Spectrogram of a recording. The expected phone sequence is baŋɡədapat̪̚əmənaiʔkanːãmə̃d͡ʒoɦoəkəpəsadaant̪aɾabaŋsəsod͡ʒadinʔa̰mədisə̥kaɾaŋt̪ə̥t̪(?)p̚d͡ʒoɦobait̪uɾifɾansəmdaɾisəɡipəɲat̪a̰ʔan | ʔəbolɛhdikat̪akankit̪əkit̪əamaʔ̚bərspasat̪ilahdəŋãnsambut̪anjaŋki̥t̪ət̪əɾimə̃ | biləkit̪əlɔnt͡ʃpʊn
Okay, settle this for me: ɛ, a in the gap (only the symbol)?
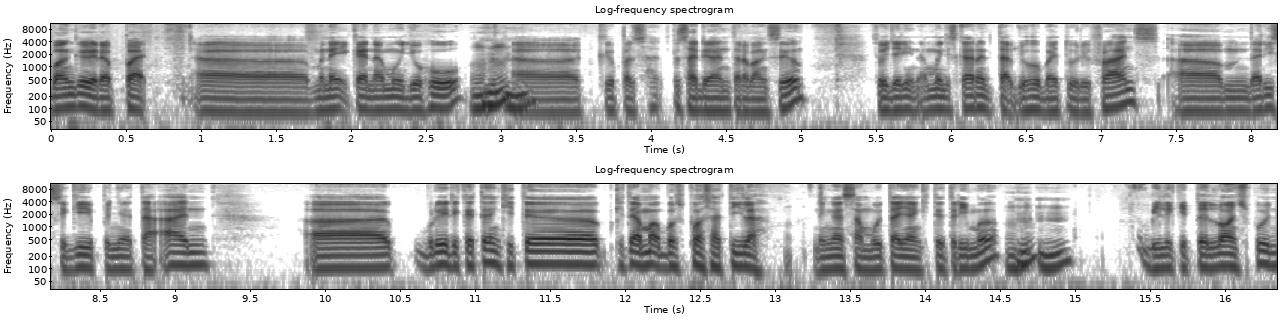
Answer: a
